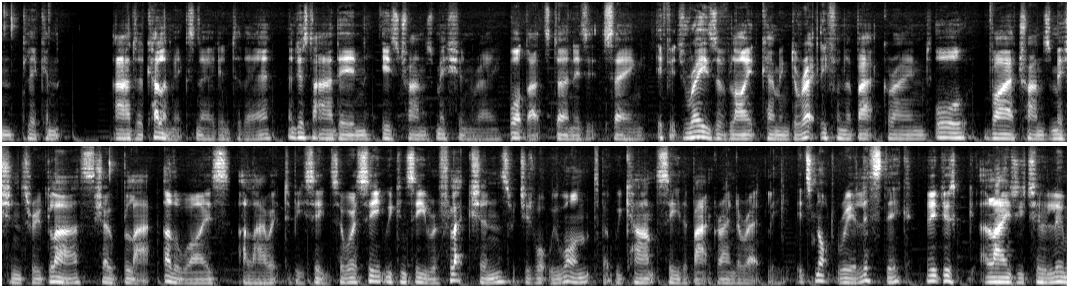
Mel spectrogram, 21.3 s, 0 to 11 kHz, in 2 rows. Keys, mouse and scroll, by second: 11.5 click, 13.3-13.6 scroll down 1, 16.5-18.2 scroll down 1.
